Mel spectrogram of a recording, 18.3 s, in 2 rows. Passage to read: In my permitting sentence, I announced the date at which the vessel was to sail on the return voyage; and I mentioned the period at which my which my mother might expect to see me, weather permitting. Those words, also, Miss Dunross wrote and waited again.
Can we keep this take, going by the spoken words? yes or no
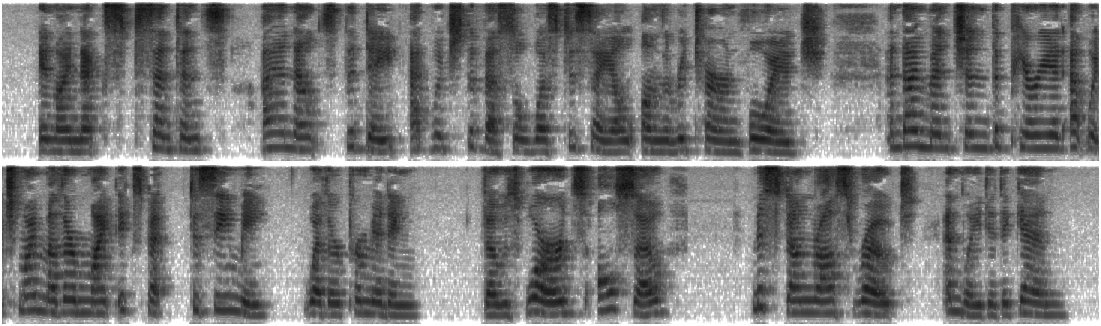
no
